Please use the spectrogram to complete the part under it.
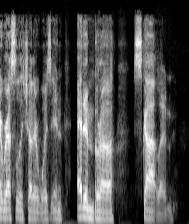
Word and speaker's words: Edinburgh: Ooh, ooh, how about that pronunciation? – Edinburgh, is that not right? Yeah, it's right.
